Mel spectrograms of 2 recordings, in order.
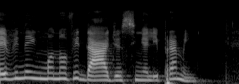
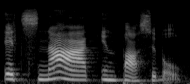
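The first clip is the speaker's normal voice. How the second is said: "not" held long and slow in "It's not impossible."; teacher's slow model stressing not; much slower than usual. Shown as a demonstration. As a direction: lean on "not", slowly. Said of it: "Então, aqui".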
